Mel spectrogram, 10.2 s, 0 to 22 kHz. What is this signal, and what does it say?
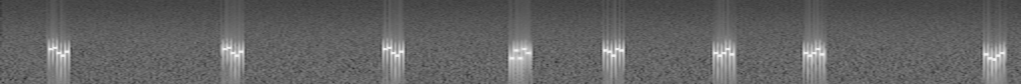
Five-tone selective call (EEA), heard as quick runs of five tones, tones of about 40 ms. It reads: 00758 00758 00758 39307 98509 75706 75706 63257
